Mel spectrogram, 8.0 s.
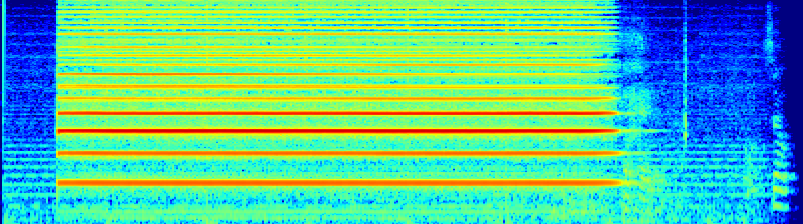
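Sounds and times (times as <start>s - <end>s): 
oboe: 0.6s - 6.5s.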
